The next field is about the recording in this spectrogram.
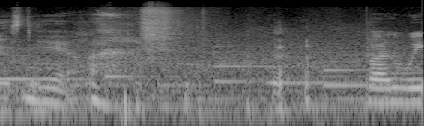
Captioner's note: laughter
